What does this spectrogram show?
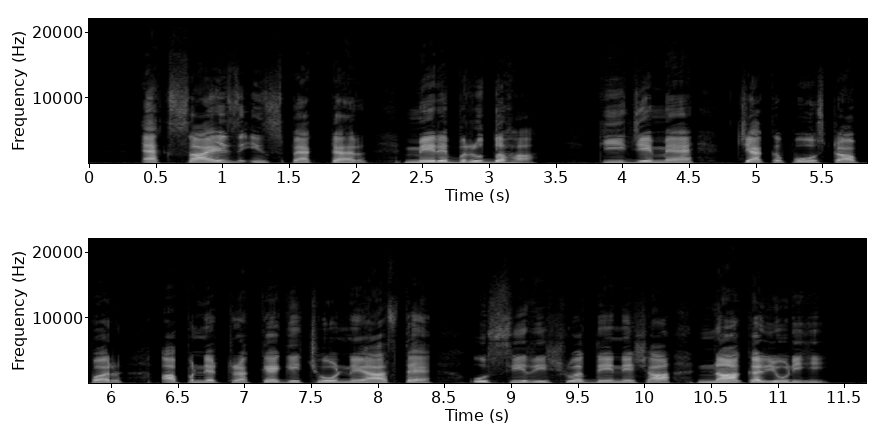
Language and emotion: Dogri, angry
